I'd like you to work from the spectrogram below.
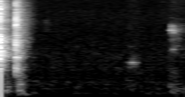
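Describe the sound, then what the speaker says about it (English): A computer keyboard clicks twice in quick succession, then two fainter, isolated taps follow after a pause, all quiet and close with no voices. "Oh no, I typed the wrong word."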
